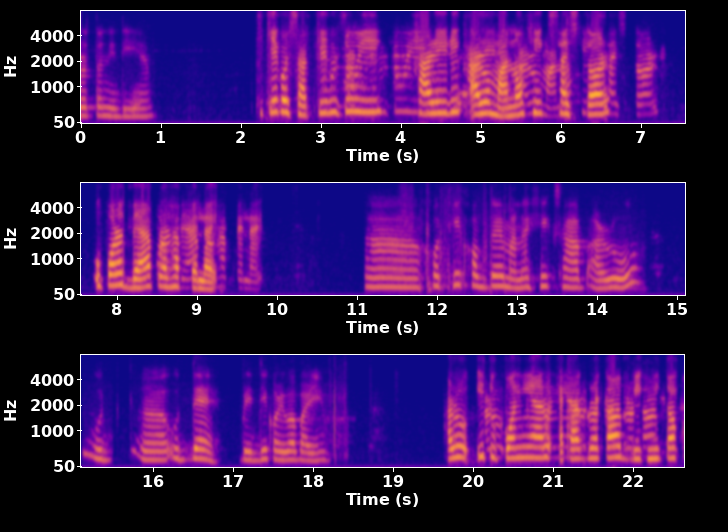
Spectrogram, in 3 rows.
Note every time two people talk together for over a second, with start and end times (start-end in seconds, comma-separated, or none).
none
